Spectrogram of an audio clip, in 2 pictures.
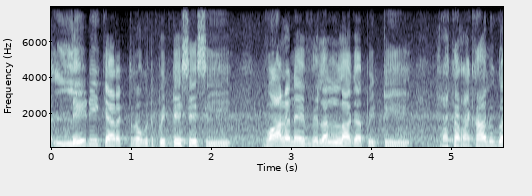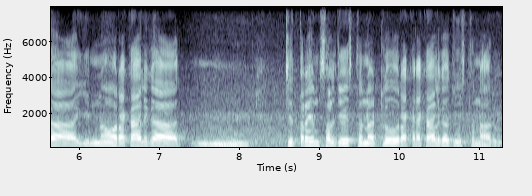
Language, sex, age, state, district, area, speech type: Telugu, male, 60+, Andhra Pradesh, Bapatla, urban, spontaneous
